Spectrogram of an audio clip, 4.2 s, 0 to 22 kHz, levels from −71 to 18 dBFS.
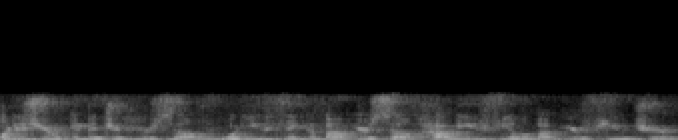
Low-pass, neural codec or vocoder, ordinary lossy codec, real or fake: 7.2 kHz; none; Opus, 64 kbps; real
